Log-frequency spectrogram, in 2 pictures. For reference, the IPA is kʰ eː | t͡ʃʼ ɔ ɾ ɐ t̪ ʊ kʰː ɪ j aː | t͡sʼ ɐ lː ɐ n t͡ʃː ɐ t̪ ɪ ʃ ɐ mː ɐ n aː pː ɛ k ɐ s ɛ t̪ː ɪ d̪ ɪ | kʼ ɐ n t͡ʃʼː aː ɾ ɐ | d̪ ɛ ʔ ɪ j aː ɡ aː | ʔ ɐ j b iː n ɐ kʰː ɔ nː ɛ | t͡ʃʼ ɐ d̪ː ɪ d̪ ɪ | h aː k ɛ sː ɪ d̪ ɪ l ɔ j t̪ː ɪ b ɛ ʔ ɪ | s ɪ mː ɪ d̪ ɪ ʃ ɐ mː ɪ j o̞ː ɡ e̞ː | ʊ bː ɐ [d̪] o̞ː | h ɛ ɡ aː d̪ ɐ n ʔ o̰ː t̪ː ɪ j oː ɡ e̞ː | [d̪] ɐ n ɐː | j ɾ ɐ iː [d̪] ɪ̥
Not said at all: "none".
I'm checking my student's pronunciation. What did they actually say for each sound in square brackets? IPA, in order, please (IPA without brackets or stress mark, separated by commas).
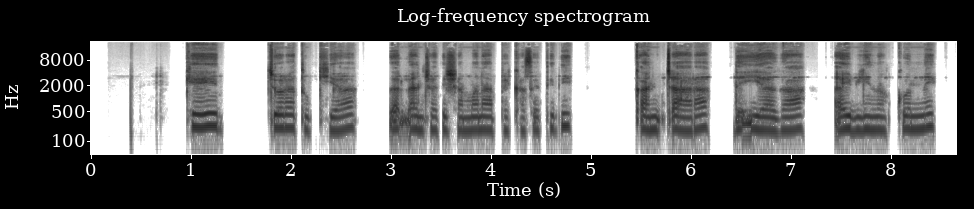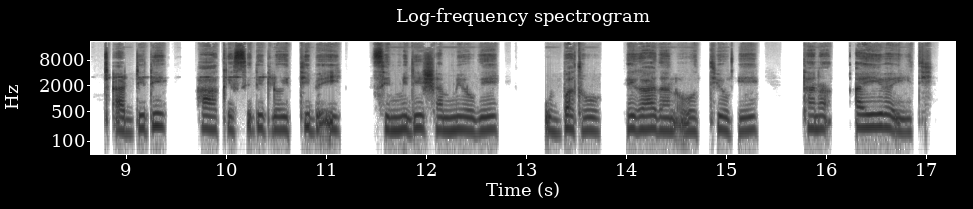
t̪, t̪, t̪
